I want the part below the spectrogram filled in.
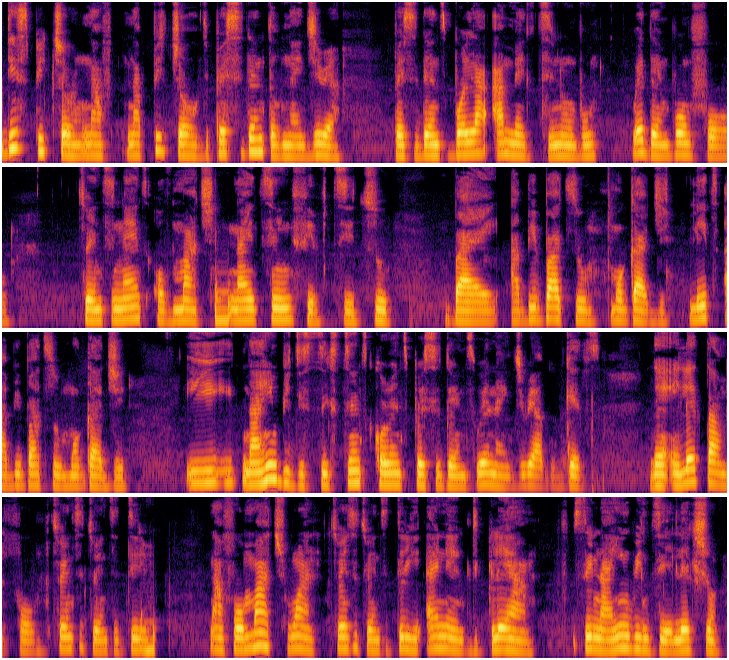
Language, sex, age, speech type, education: Nigerian Pidgin, female, 30-45, spontaneous, tertiary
